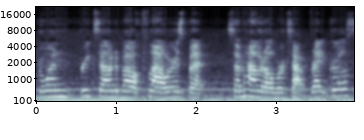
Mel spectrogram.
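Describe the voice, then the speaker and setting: A woman speaks at a fairly quick pace. Noticeable background noise and audible room echo accompany her. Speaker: flower arranging channel host. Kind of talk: tutorial. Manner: loud; casual. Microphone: far from the camera.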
